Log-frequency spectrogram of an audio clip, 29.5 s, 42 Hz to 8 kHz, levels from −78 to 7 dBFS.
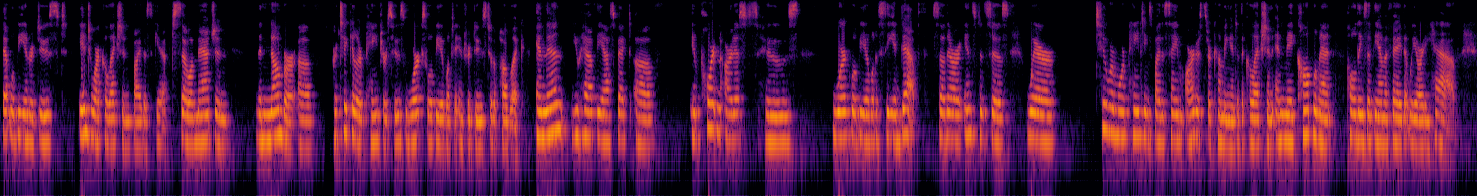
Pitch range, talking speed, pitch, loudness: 170-200 Hz, 150 wpm, 185 Hz, -22 LUFS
